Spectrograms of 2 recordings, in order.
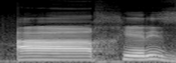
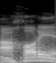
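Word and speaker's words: آخر: Bin Nabi, dengan seorang Nabi al-mab'usi, dengan seorang Nabi yang diutus akhiriz zamani, ya, bacanya akhir bukan akhori ya.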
